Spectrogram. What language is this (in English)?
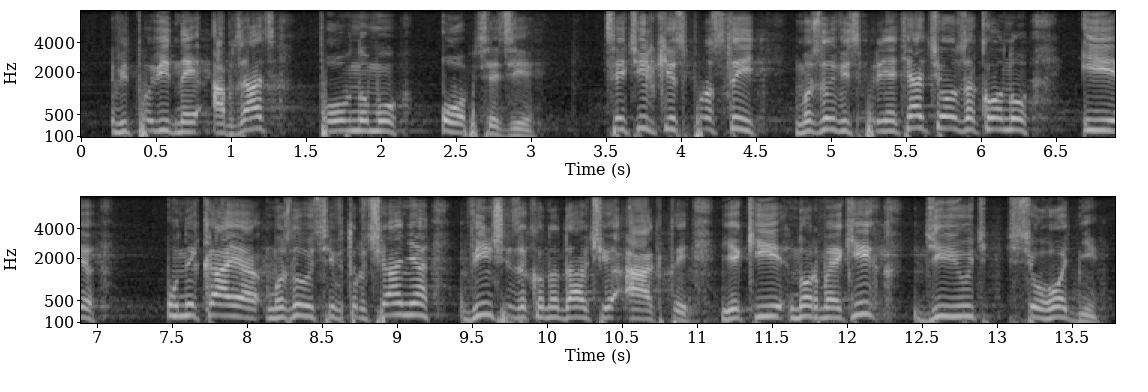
Ukrainian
